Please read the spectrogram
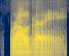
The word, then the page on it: roguery: American English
